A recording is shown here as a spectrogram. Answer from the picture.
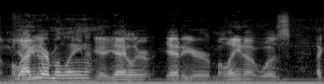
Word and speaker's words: Yadier Molina: Yadier Molina.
